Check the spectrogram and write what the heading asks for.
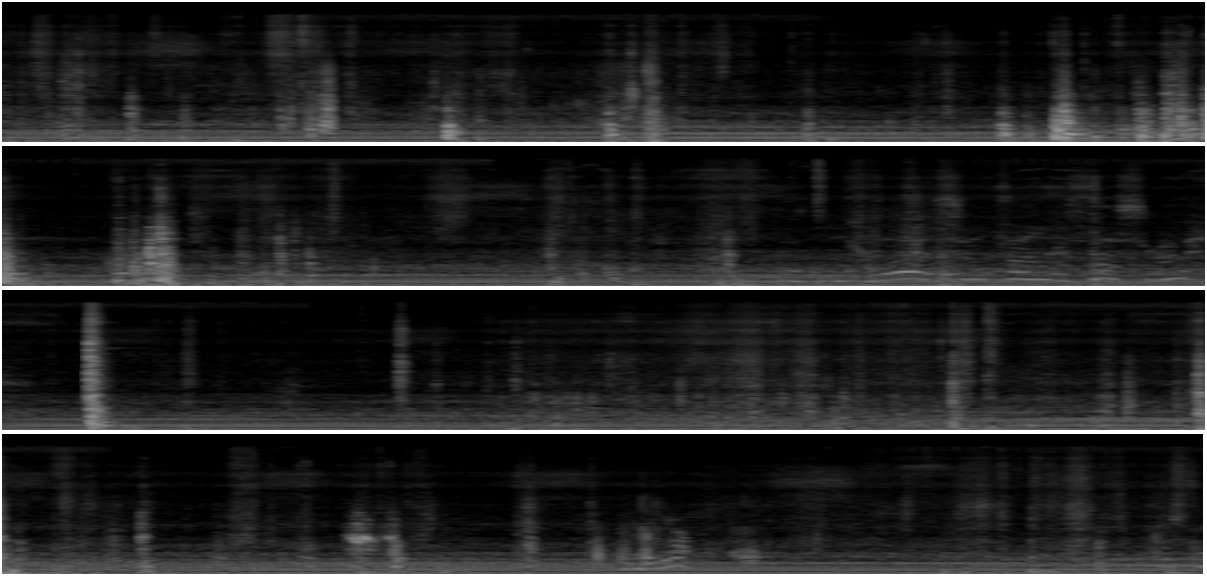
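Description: Scattered knocks and clicks of a metal bed-support bar being handled and fitted under a popup camper's pull-out bed, a cluster of them a few seconds in and single sharp ones later. A steady low machine hum runs underneath.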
